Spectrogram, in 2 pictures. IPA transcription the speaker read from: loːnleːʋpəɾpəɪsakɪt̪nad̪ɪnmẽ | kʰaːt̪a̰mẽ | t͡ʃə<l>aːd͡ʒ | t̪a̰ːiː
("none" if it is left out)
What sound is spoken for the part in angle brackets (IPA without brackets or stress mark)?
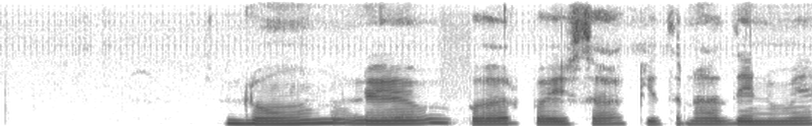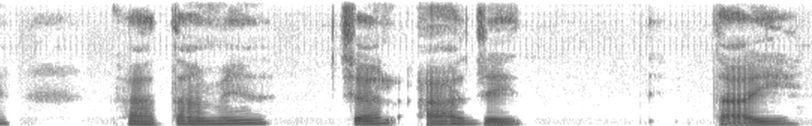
l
